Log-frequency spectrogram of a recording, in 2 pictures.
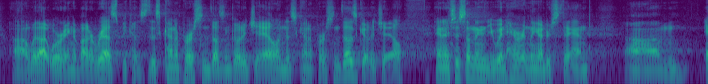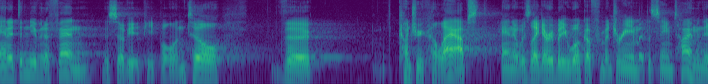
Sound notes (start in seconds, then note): none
